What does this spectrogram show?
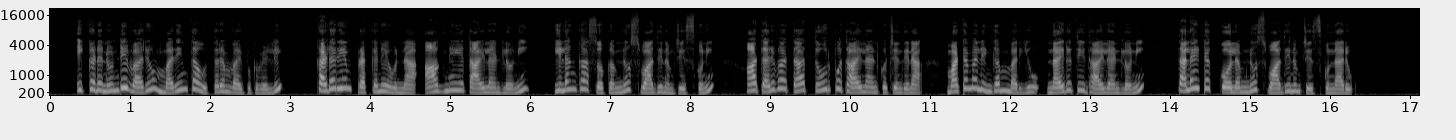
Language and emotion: Telugu, neutral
